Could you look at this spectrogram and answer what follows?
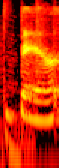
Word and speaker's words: Bexar: Now, for property taxes in San Antonio, Bexar County, and yes, it is spelled B-E-X-A-R, but it is pronounced Bear. It is very German.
